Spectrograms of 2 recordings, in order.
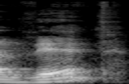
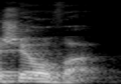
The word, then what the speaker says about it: Iavé: aqui Javé, o melhor, mais correto seria Iavé, não tem esse J. Iavé na via de Sansão, ou aquelas 4 letras, aquelas consoantes que representam o nome de Deus, que a gente não consegue pronunciar, que ela pode ser Iavé, pode ser Yahu, pode ser tanta outra coisa, mas apenas nós atribuímos. Nunca é Jeová.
